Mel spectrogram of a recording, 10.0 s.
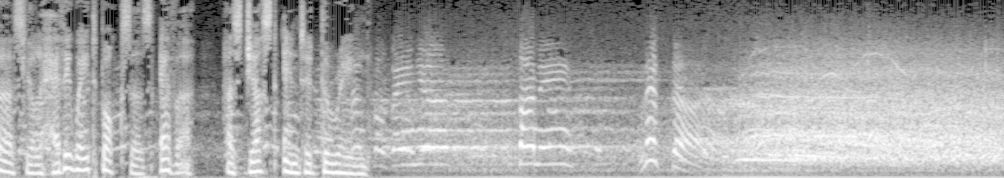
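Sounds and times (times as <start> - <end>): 
speech: 0.0 - 3.8, 5.2 - 7.8
boxing arena crowd booing: 7.1 - 10.0.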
